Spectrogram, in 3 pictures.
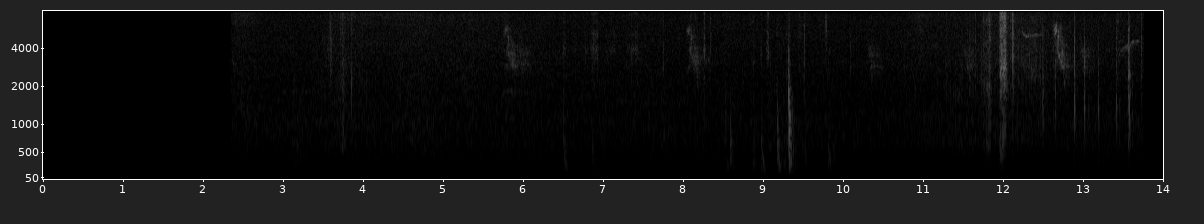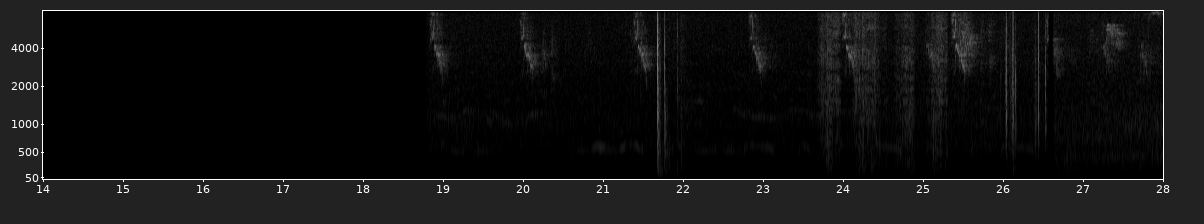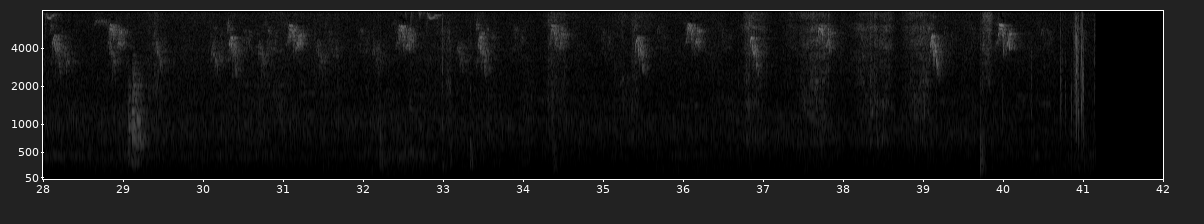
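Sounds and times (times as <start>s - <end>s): birds chirping: 5.7s - 10.6s, 11.5s - 13.8s, 18.8s - 41.2s.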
